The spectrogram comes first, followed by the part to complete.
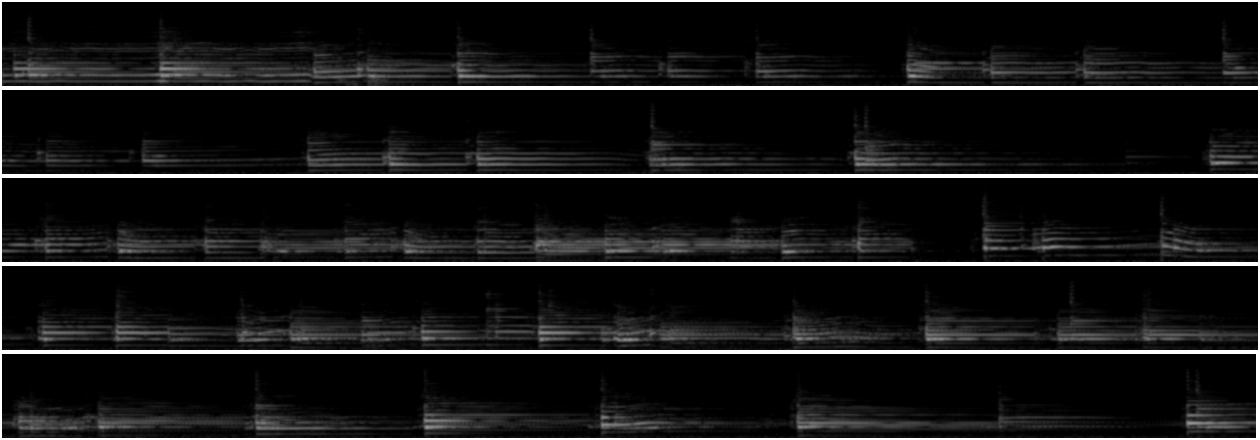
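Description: Jiuta shamisen plucked with a plectrum: a run of single notes, each struck sharply and ringing away, some sliding in pitch.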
